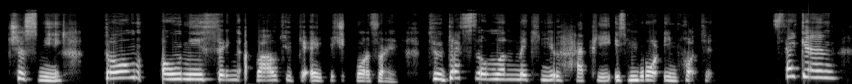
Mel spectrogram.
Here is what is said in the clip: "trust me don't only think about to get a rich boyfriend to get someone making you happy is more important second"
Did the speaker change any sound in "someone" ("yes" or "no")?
yes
